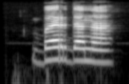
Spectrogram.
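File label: "бӧрдана", Komi, female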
